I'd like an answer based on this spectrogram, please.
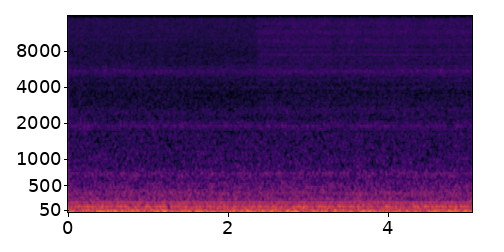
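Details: ASUS Dual GeForce RTX 4060 EVO graphics card: steady low whir with a faint hum underneath, unchanging, an abnormal fan noise from the card.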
